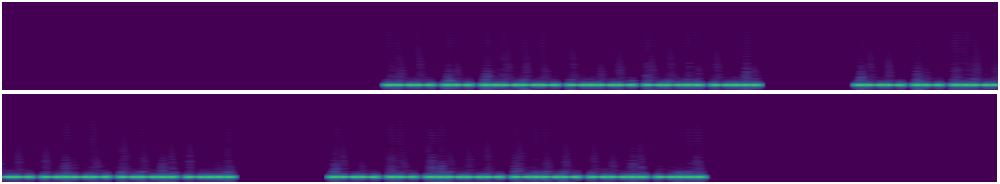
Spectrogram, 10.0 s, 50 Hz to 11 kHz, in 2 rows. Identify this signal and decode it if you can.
Morse code, heard as a keyed tone, about 51 wpm, 700 Hz. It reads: WA2YZB WA2YZB WA2YZB
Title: USA Call Signs - 6 Characters - Repeated 3x - 50wpm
